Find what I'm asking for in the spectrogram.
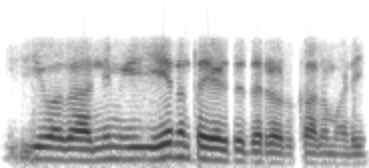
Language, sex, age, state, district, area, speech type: Kannada, male, 30-45, Karnataka, Koppal, rural, conversation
